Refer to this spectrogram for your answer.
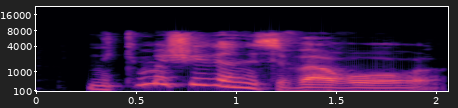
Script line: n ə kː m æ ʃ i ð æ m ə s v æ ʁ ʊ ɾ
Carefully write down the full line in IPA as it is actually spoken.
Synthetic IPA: n ə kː m æ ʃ i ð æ n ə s v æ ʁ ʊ ɾ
